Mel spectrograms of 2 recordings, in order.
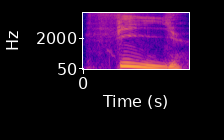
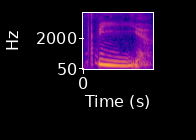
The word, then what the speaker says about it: fille: Yeah, that's quite a tricky word to say. Listen carefully. Fille. Fille. And you can decide to do a sort of y at the end, or just leave it as fille Fille.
